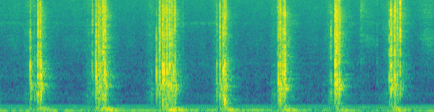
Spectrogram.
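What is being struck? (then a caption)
Stuffed shaggy yarn cushion. A flat white brush, held in one hand while the other hand rests on the cushion, strokes across a large, soft, stuffed, shaggy light-grey yarn or faux-fur cushion. Seven brushing strokes sound as soft, airy swishes at a slow, uneven pace over a steady low hum.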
